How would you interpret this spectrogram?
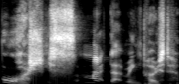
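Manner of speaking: slow, pained groaning wince; slow pained wince at the ring post crash; wincing. Real, not acted. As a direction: drag it out like it hurt you. Wincing at Rhea hitting post.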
